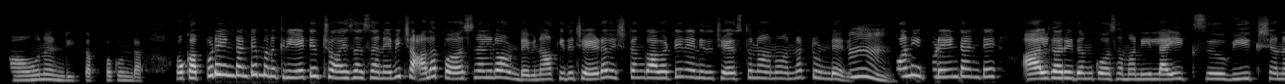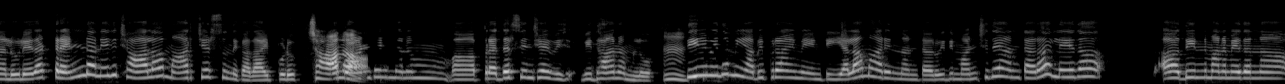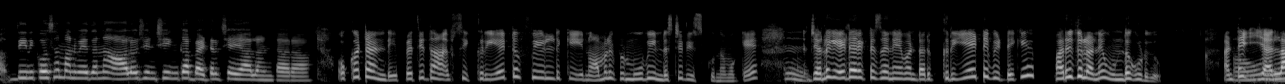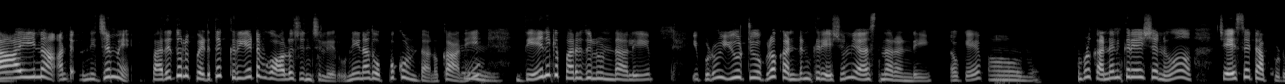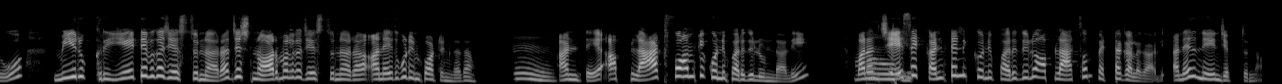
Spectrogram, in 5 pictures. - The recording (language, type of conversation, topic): Telugu, podcast, సామాజిక మీడియా ప్రభావం మీ సృజనాత్మకతపై ఎలా ఉంటుంది?
- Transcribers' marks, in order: in English: "క్రియేటివ్"; in English: "పర్సనల్‌గా"; in English: "ఆల్గా‌రిథం"; in English: "కంటెంట్"; other background noise; in English: "బెటర్"; in English: "సీ, క్రియేటివ్ ఫీల్డ్‌కి నార్మల్‌గా"; in English: "మూవీ ఇండస్ట్రీ"; in English: "జనరల్‌గా"; in English: "క్రియేటివిటికి"; in English: "క్రియేటివ్‌గా"; in English: "యూట్యూబ్‌లో కంటెంట్ క్రియేషన్"; in English: "కంటెంట్"; in English: "క్రియేటివ్‌గా"; in English: "జస్ట్ నార్మల్‌గా"; in English: "ఇంపార్టెంట్"; in English: "ప్లాట్‌ఫార్మ్‌కి"; in English: "కంటెంట్‌కి"; in English: "ప్లాట్‌ఫార్మ్"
